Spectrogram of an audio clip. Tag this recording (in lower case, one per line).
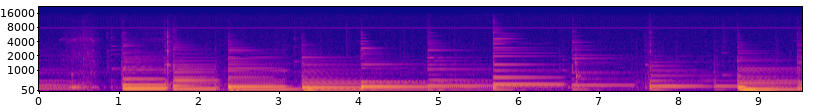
guitar
musical instrument
strum
plucked string instrument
